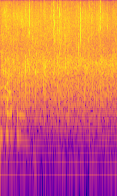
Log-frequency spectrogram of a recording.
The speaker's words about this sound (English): You can clap for them. They do a great job.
